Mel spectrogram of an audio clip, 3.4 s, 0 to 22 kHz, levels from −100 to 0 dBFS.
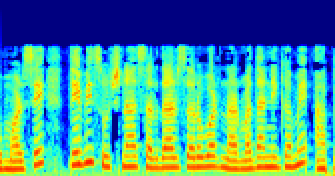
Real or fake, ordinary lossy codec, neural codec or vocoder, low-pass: real; none; none; 7.2 kHz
